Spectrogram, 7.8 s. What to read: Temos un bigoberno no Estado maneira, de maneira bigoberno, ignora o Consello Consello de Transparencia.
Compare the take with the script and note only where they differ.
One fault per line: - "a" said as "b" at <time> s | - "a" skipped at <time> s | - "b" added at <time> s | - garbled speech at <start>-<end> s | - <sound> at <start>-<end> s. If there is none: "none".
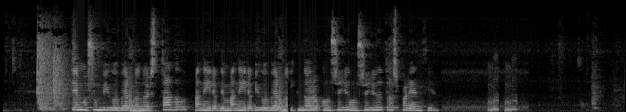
- laugh at 6.1-6.5 s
